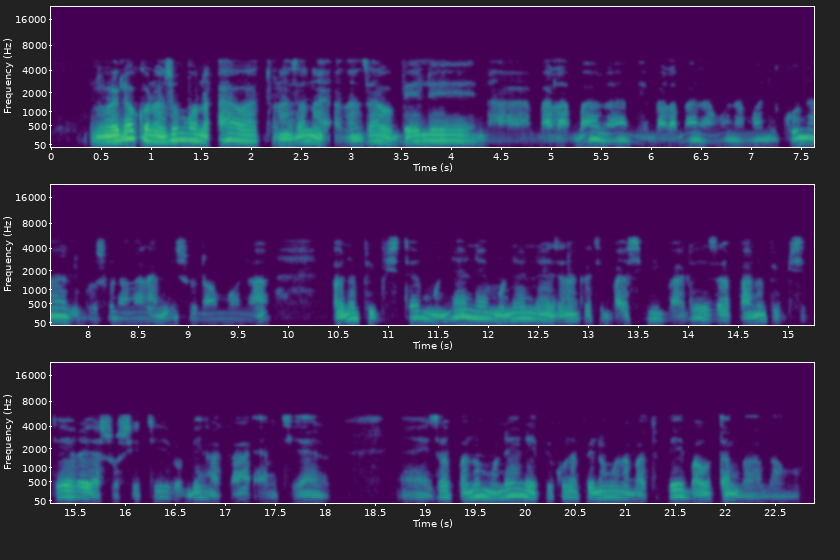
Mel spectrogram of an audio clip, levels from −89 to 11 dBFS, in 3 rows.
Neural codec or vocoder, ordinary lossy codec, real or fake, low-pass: none; Opus, 64 kbps; real; 5.4 kHz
